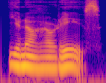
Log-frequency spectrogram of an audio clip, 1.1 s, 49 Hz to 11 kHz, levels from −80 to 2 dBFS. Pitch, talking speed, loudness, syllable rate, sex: 140 Hz, 280 wpm, -16 LUFS, 5.7 syllables/s, female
